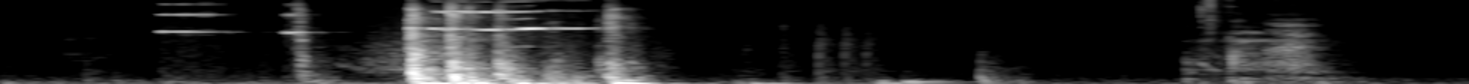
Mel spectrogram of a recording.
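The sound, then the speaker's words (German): A door being closed: a loud thudding burst with a short run of knocks and clatter around it, plus a few quieter bumps before and after, with no talk. “Kommen Sie herein. Und machen Sie die Tür zu.”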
